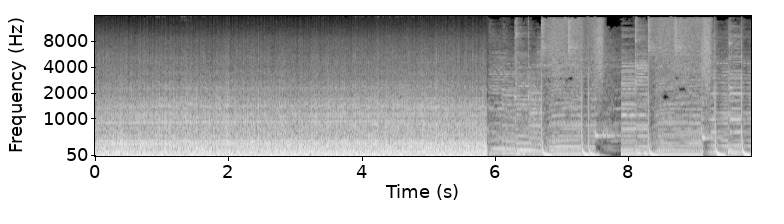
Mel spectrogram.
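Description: Yamaha NMAX V2 scooter with a JVT exhaust pipe on mid setting, its engine note loud and steady for about six seconds before breaking into choppy, uneven bursts and a brief dropout.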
